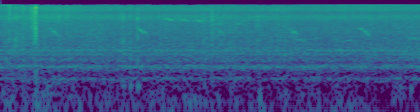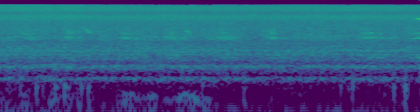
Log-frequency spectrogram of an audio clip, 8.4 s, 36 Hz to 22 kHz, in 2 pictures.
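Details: Honeybee swarm arriving at a bait hive swarm trap on 19 May and filing straight in; a steady dense buzzing hum of many bees with faint passing wingbeat whines over it.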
